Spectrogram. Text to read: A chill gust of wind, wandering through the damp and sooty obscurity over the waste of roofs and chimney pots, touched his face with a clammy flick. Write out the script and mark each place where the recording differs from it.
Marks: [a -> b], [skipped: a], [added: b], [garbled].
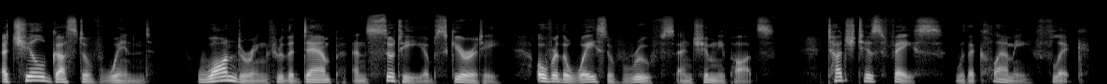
A chill gust of wind, wandering through the damp and sooty obscurity over the waste of roofs and chimney pots, touched his face with a clammy flick.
